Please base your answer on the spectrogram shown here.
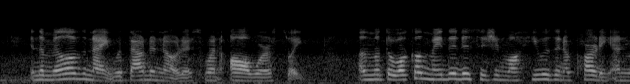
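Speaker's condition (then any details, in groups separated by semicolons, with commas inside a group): No condition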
